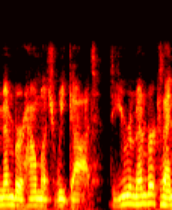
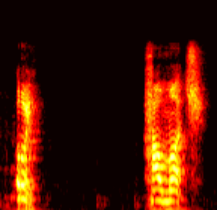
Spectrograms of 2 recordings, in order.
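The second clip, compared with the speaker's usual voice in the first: sudden, high, piping interjection; 8 semitones higher, 3 dB louder than usual. Voicing Durgan piping up to interrupt: piping up in character as Durgan. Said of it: "he would pipe up, and he'd say".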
